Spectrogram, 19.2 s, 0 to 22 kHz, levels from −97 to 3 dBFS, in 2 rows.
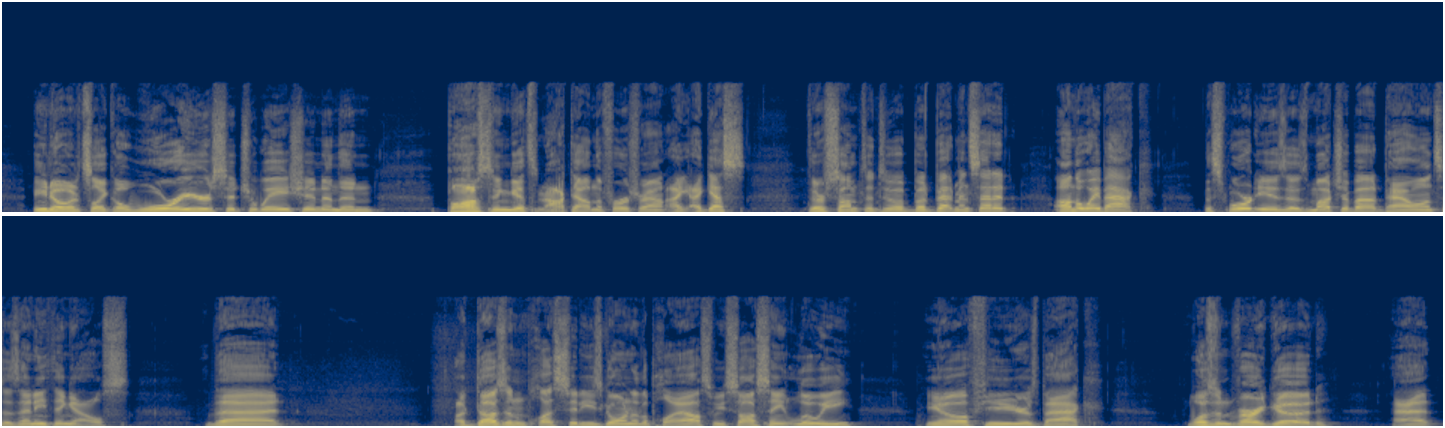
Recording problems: uneven, jittery; strongly; from 2.5 to 18 s

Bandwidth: 13.5 kHz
